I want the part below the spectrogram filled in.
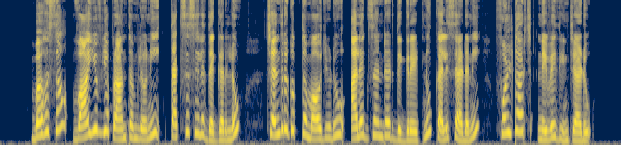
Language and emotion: Telugu, neutral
